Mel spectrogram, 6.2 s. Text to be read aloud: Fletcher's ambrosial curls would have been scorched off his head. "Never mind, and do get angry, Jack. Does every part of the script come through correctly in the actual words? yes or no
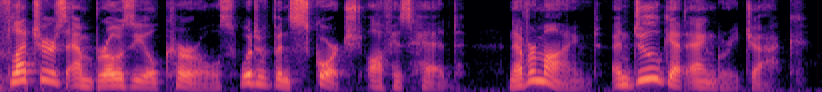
yes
